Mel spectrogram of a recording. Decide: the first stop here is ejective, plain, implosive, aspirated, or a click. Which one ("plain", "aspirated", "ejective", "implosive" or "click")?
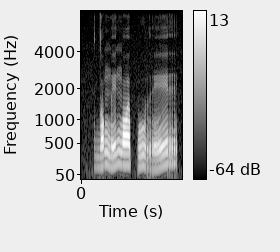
plain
